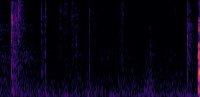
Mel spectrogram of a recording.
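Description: Faint, scattered clicks and soft slides of a stack of baseball cards being handled and turned between the fingers.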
